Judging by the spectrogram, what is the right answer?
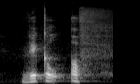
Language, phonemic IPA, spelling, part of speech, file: Dutch, /ˈwɪkəl ˈɑf/, wikkel af, verb, Nl-wikkel af.ogg
- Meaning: inflection of afwikkelen: 1. first-person singular present indicative 2. second-person singular present indicative 3. imperative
